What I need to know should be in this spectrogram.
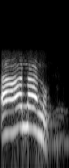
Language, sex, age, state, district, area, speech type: Malayalam, female, 45-60, Kerala, Pathanamthitta, urban, conversation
